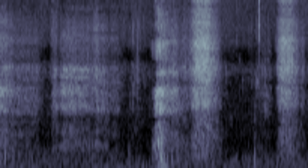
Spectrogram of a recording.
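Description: Breathing close to the microphone of someone walking: three short, noisy breaths, about two seconds in, a little later, and near the end, with a few faint footsteps.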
